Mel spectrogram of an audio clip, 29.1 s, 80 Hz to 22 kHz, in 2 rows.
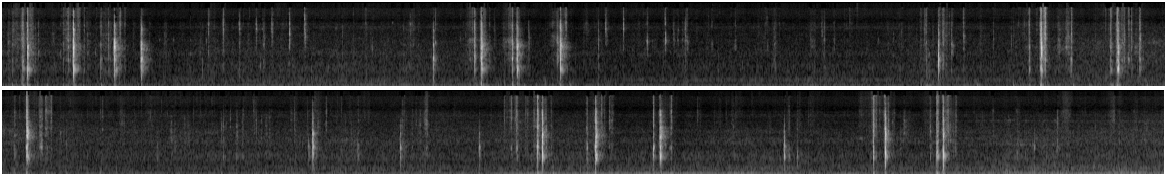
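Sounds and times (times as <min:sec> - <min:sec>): sharp taps and clicks: 0:20.5 - 0:23.3.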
